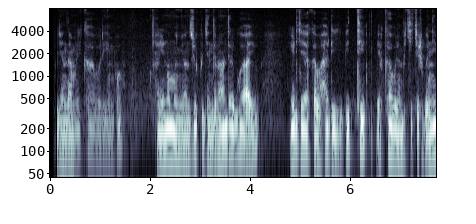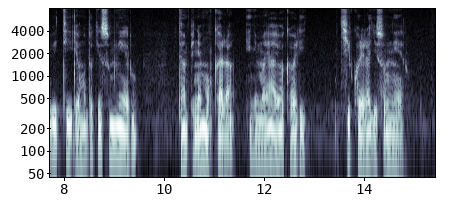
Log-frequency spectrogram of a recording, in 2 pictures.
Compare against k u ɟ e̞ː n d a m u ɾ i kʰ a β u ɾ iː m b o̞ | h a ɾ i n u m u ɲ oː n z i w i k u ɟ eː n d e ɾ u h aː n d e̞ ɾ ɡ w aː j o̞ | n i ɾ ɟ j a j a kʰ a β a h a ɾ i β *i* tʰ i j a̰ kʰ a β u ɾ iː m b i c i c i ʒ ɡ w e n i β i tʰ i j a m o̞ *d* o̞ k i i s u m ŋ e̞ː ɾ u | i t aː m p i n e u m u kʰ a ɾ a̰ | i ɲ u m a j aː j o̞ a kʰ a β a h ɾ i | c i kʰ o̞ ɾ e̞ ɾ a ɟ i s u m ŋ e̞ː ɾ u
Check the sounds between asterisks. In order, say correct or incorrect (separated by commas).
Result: correct, correct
